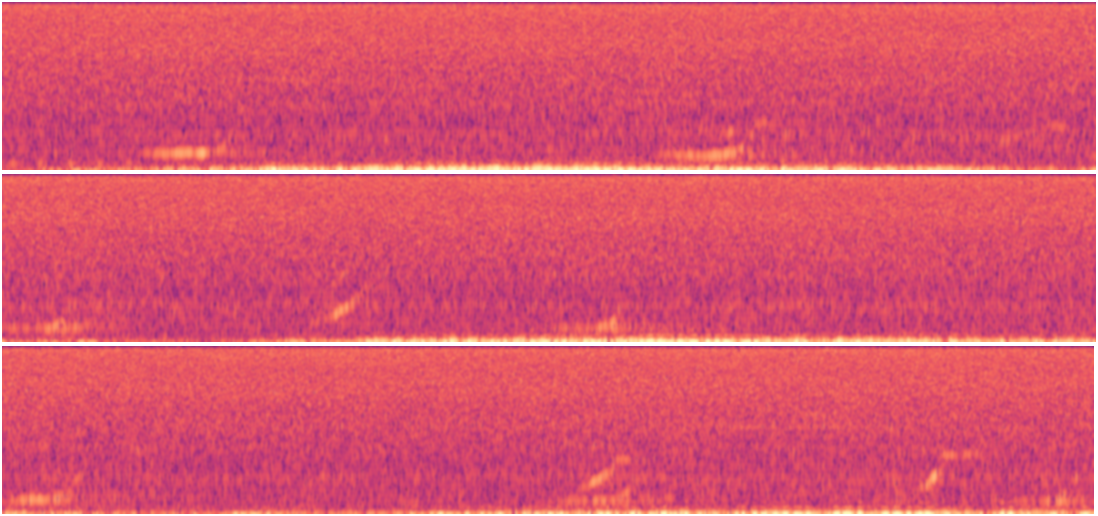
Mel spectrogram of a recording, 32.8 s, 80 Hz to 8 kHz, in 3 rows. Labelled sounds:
14.4	14.7	humpback whale, 0.80 to 1.1 kHz
27.9	28.2	humpback whale, 0.80 to 1.1 kHz

